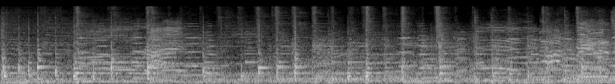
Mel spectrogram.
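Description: Live band playing a steady mid-tempo rock groove on drum kit and guitars, with a violin line winding over it.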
